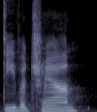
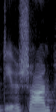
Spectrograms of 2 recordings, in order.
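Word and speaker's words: DevaChan: Yeah, it's D-E-V. Okay. And it's like there's like Diva Shawn, so it's like it's spelled like Diva Chan, but it's whatever. That's how I've heard people say it. It's like Diva Shawn.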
